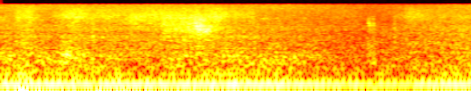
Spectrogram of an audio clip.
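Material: Nothing is struck.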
